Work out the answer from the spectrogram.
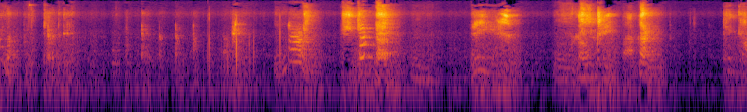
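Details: Talking budgerigar, a male persistently courting a female; a steady stream of soft scratchy chatter punctuated by sharp high squeaks and clicks, with short quiet gaps indoors.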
